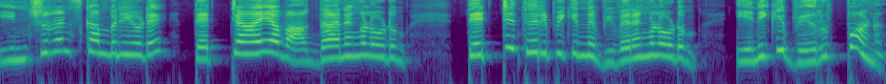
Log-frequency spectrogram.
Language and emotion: Malayalam, disgusted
